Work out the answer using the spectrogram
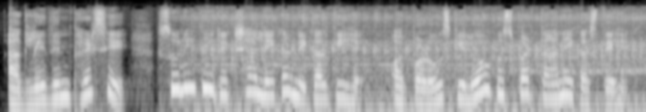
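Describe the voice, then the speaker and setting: A woman narrating a cartoon story in a steady, plain storytelling manner. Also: on the high side, moderate pace, a little hiss or hum.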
